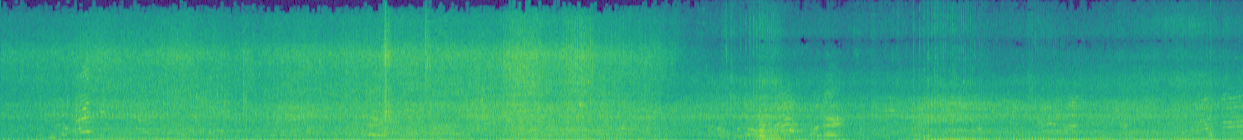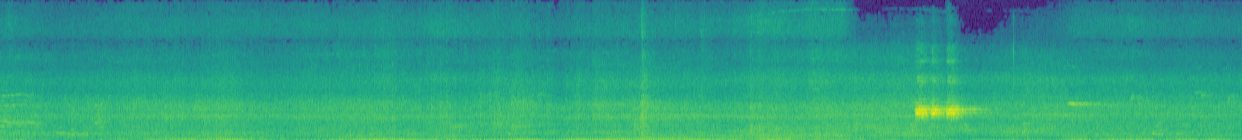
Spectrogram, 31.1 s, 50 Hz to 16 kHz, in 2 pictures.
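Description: Honda ADV 150 scooter's single-cylinder engine running through city traffic, its pitch rising and falling with the throttle over steady road and wind noise. A short horn toot sounds about three seconds before the end.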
